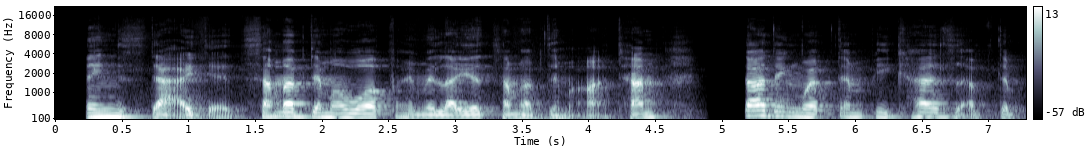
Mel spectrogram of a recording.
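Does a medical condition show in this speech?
Yes: cerebral palsy; affects hand-eye coordination and balance.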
